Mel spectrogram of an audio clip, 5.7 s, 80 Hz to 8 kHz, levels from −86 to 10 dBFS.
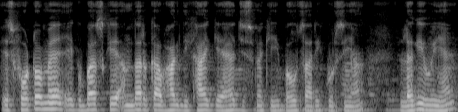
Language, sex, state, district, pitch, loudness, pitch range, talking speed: Hindi, male, Jharkhand, Deoghar, 135 Hz, -20 LUFS, 125-145 Hz, 210 wpm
